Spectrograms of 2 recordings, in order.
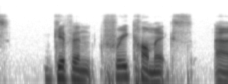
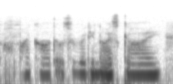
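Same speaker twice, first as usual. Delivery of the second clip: high, mock gushing woman's voice; imagined smitten customer; 10 semitones higher, 4 dB quieter than usual. Imagining her telling friends about him, high mock gushing. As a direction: gush softly in a raised voice.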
